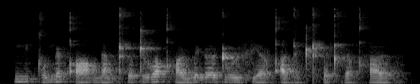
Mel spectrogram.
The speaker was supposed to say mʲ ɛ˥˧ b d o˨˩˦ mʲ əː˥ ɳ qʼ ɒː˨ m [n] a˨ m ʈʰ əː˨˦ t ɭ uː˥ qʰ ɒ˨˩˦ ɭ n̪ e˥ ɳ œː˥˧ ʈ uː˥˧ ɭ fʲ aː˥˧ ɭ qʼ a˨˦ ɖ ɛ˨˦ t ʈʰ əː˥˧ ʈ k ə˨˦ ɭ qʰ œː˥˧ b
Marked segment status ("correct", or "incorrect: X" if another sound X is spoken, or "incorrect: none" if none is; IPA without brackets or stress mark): correct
